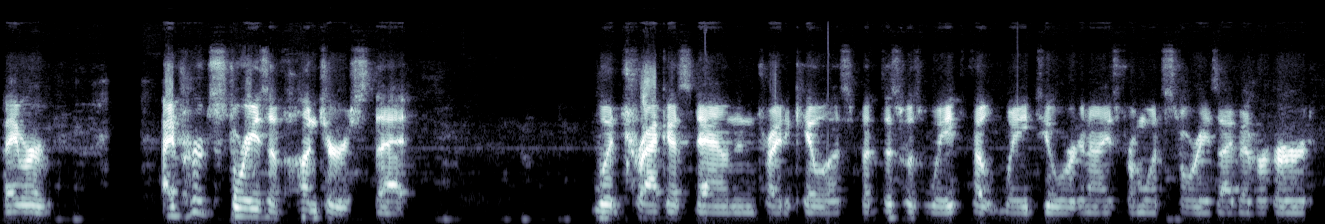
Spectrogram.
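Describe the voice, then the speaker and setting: A man playing a weary, guarded but determined werewolf survivor in a tabletop roleplay, speaking haltingly and low-key. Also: steady tone, sharp tone, dull audio. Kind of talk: in-character tabletop roleplay dialogue.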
